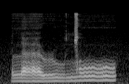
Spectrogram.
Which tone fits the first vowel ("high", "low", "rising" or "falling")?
low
